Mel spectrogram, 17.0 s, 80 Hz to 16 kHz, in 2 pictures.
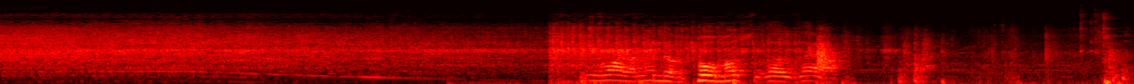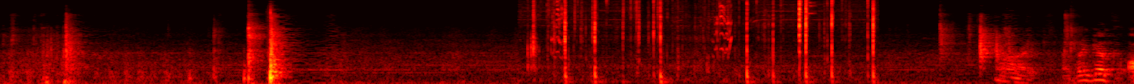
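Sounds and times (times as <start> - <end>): staples scraping and clicking: 12.4 - 15.1.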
